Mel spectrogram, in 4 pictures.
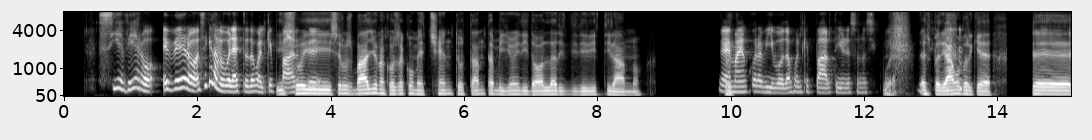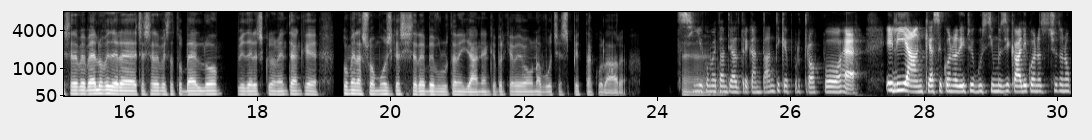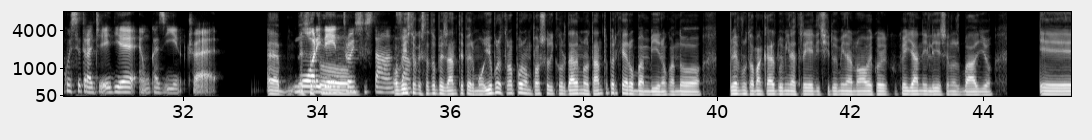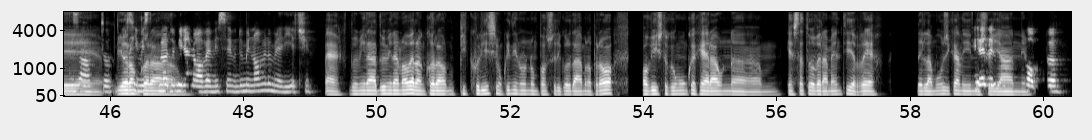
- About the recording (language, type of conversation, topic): Italian, podcast, Come sono cambiati i tuoi gusti musicali negli anni?
- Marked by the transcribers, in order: snort; chuckle; "cioè" said as "ceh"; tapping; drawn out: "Ehm"; other background noise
